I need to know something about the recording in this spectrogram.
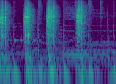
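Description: Cordless impact driver run in short bursts, about four in two seconds, screwing a shouldered steel stud into a rubber Onewheel tire. The stud is stubborn and not biting into the rubber.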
